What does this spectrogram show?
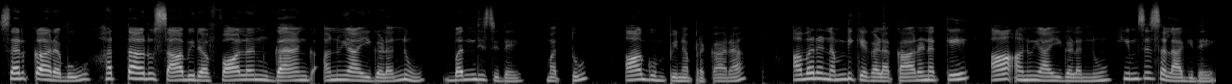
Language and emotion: Kannada, neutral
